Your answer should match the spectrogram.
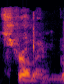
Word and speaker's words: Strowman: I'm picking, how do you say it, is it Strowman or Strowman? – Strowman, Braun Strowman.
